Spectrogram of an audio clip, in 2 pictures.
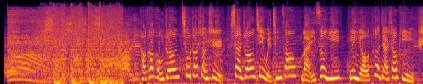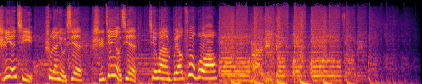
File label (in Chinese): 促销 淘淘童装秋装上市 女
